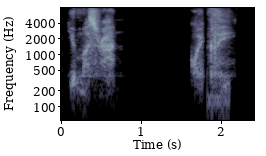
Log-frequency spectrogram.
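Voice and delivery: barely voiced, hushed, very quiet whisper. Describing a yellow-eyed creature as it turns, repeating its words whispering. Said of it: "you can hear him whispering".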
